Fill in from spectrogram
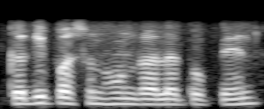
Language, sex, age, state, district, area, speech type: Marathi, male, 30-45, Maharashtra, Gadchiroli, rural, conversation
